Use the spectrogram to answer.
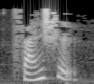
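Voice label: "凡是", Mandarin Chinese; hsk; chinese flashcards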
